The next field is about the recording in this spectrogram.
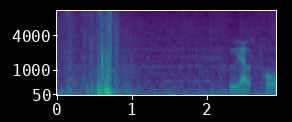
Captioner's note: balloon pops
